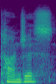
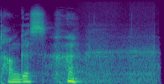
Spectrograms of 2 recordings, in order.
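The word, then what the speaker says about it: Tonges: Jake Tongis, which by the way, Al Michaels, uh, it's pronounced Tongis, not Tongas.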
